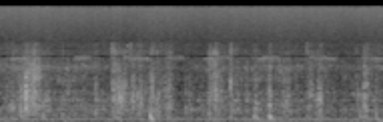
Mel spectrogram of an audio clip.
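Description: Soft footsteps of two people setting off on a walk together: many faint, steady steps in an even rhythm, with no voices.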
